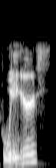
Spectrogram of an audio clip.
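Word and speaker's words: Uyghurs: you call me yeah is that really how you say it Wagers it sounds that's how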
